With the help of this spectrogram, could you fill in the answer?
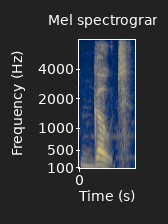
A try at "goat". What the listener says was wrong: instead of got, goat.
